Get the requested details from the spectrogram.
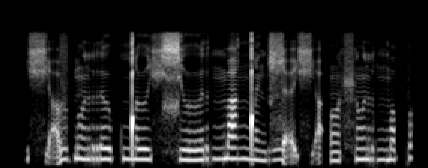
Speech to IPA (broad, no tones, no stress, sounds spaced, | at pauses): ç a̰ v ɓ ũ r ɯː p ŋ͡ǃ ɯː ç ɕ ɯː r ŋ͡m a ŋ͡ǃ ẽ ɡ ɮ ɛ̰ ç a̰ ʔ õ ɬ ũ r ŋ͡m ʌ p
